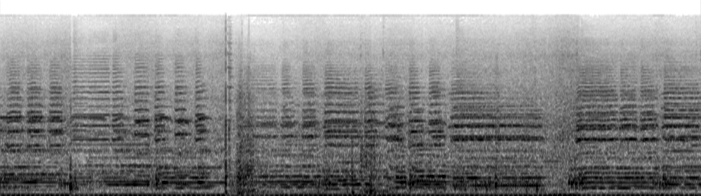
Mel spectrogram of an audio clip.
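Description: Military brass band playing, with sousaphones and trumpets carrying chords that change in a steady rhythm. A single sharp hit sounds about three and a half seconds in.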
